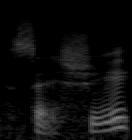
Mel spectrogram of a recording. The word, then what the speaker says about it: sachet: sachet. මෙතනත් T තිබුණට අපි sachet කියලා කියන නිසා T එක silent.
